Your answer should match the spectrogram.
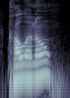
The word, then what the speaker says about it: colonel: Colonel. Oh, fucking no. I think that's pronounced colonel.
